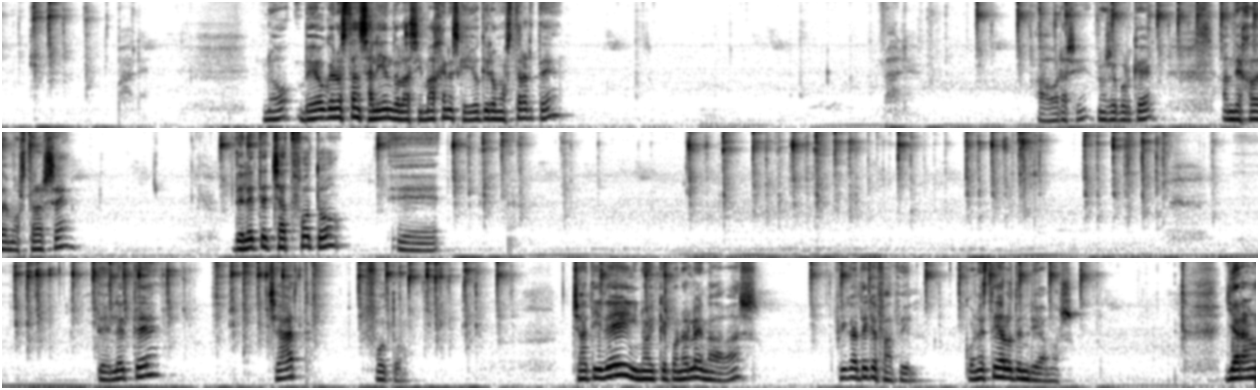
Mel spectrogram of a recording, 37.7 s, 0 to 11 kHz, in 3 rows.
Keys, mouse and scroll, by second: 8.4 click, 9.7-10.6 typing, 11.7 j, 12.4 j, 12.8 j, 14.7 typing, 16.3-17.5 typing, 19.4-31.7 typing, 33.2-34.3 typing, 37.1-37.6 typing.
